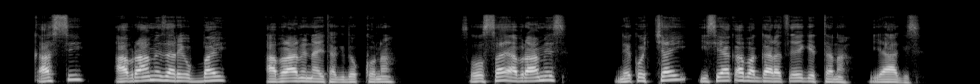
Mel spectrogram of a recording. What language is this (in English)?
Gofa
